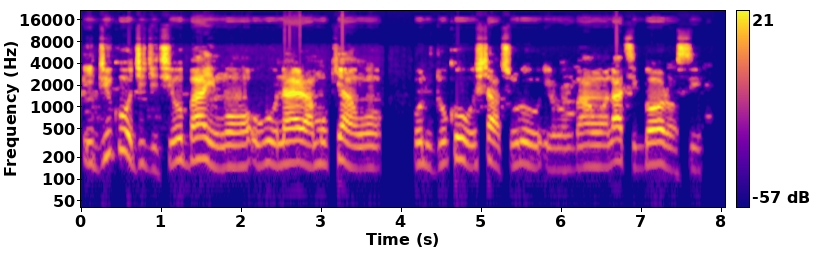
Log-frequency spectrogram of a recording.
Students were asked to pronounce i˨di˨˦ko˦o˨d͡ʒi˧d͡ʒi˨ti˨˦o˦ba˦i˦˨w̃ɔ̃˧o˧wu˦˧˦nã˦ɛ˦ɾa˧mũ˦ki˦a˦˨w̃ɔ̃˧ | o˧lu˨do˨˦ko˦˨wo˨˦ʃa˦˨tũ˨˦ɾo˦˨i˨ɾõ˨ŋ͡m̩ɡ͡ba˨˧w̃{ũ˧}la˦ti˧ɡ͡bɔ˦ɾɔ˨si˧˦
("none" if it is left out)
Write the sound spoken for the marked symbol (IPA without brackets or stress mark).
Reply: ɔ̃˧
